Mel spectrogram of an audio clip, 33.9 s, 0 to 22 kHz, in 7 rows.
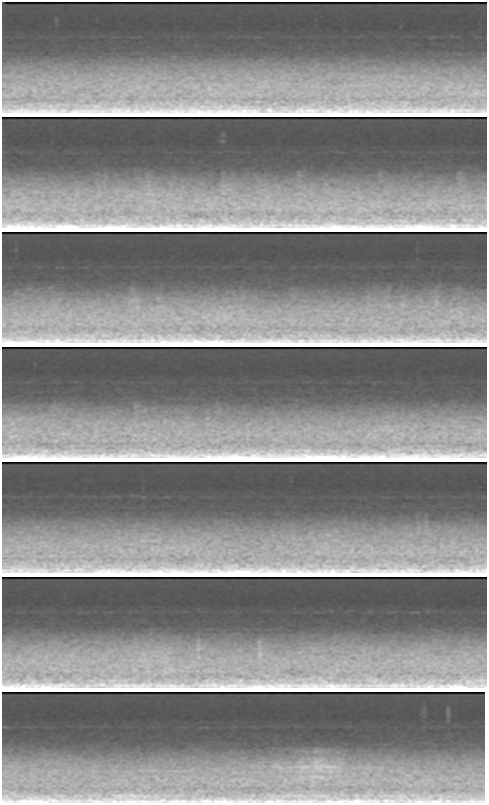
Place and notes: Castle Peak, Tuen Mun, Hong Kong - Castle Peak
Castle Peak is 583m high, located in Tuen Mun, Western part of New Territories. It is one of the "Three Sharp Peaks of Hong Kong", together with Sharp Peak and High Junk Peak. A television broadcasting principal transmitting station can be found at its peak. You can hear the traffic sounds far away from the soundless peak.
青山海拔583米高，位於香港新界西部屯門區，與釣魚翁山和蚺蛇尖合稱「香港三尖」。其主峰頂有香港數碼地面電視廣播兼模擬電視廣播發射站。在山頂的無聲，使你能聽到遠處公路的聲音。
#Cricket, #Construction, #Traffic
香港 Hong Kong, China 中国, 30 January 2019, ~13:00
